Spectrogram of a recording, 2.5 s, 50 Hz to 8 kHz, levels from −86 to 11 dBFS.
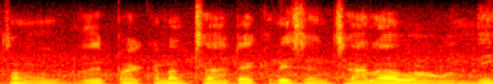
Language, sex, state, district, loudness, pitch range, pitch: Telugu, male, Andhra Pradesh, Chittoor, -17 LUFS, 105-110 Hz, 110 Hz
